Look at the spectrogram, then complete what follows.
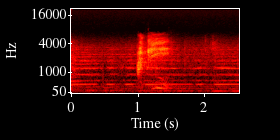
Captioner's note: speaking spanish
